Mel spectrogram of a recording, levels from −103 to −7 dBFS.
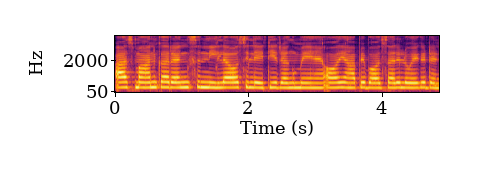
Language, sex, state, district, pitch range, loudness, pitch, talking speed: Hindi, female, Chhattisgarh, Bastar, 255-270 Hz, -16 LUFS, 265 Hz, 220 wpm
